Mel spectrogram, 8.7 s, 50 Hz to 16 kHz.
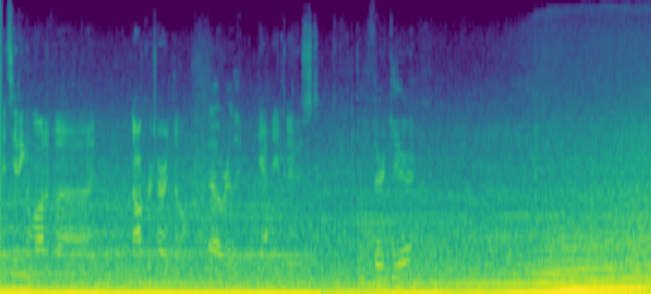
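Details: Mazdaspeed3 first start after a lower-mileage stock K04 turbo swap and high-flow cat downpipe, turbo primed with oil: fires and settles into a steady low rumble, revs rising smoothly near the end; clean healthy start.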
